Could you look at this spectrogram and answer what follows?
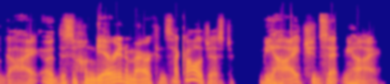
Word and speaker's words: Mihaly Csikszentmihalyi: or this Hungarian-American psychologist Mihaly Csikszentmihalyi. Really long name, lots of consonants in it, right? But that's how you pronounce it.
